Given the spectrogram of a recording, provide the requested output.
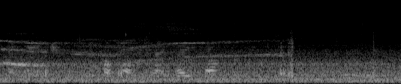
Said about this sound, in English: God, I know we're back home. I just heard a siren. I don't think we've heard one since we've been away.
